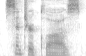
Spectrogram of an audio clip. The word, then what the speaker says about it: Sinterklaas: The Dutch pronunciation of St. Nicholas was Sant Nicolaas, or Sinterklaas, or Santa Claus.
